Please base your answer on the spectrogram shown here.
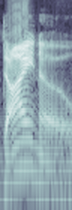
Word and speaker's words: Deino: today we're looking at i believe it's pronounced dino which is stupid zweiless and hi dragon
